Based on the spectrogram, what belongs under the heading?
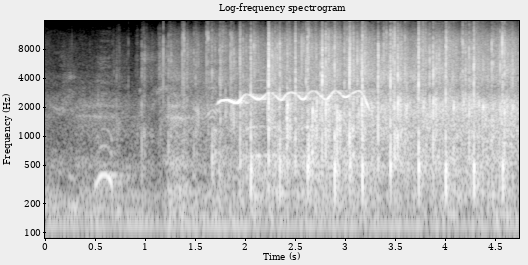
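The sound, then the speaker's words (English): A crowd breaks into applause that swells quickly into dense, steady clapping, with a whistle rising and wavering above it and a few voices mixed in. “I don't know why you're applauding.”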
